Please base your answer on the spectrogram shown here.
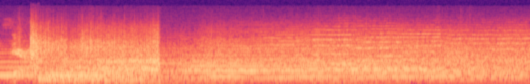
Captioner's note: rockets blasting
